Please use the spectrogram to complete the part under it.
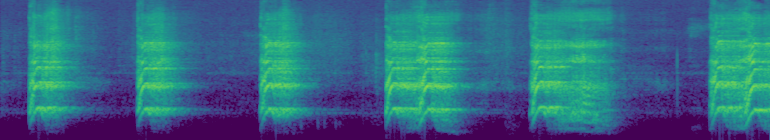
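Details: Shih Tzu at home keeps barking to threaten at feeding time. Six loud, rich barks come about once every second and a half, some doubled into a quick two-part woof, with silence between.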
